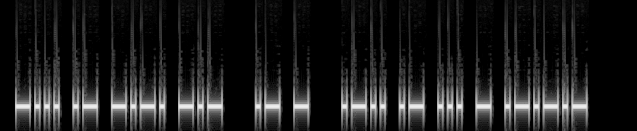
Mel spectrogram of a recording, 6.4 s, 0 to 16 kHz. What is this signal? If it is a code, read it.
Morse code, heard as a keyed tone, about 25 wpm, 700 Hz. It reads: BACK AT LAST.
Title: Sentences from Top 1000 Words - Review Part 2 - 25wpm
